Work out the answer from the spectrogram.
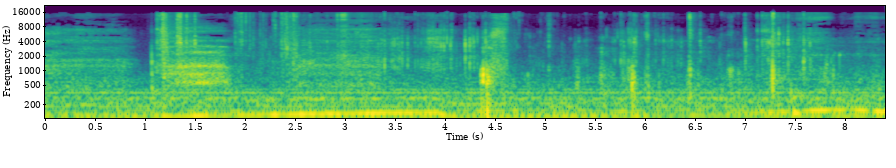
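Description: A person biting into and chewing a burrito close to the microphone, with crunching; the loudest crunch comes about a second in and lasts under a second, followed by softer chewing and a few clicks.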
